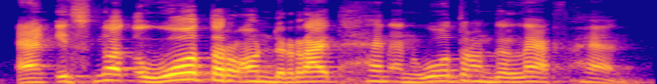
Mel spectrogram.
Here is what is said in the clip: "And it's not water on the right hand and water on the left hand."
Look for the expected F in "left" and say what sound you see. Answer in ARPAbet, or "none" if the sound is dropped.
F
